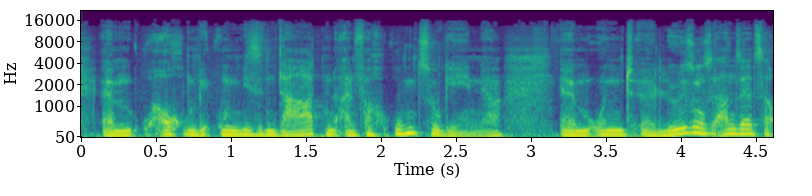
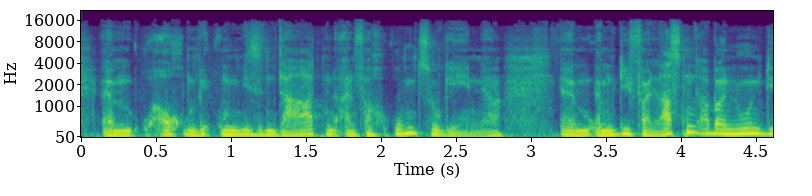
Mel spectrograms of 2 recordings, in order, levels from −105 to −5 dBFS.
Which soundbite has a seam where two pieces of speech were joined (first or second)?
second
